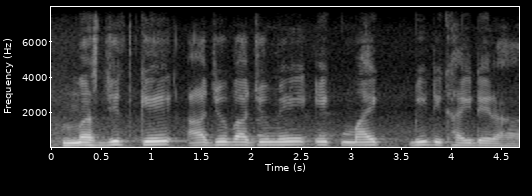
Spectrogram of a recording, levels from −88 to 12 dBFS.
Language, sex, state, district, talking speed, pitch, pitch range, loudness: Hindi, male, Gujarat, Valsad, 155 wpm, 155 Hz, 140-165 Hz, -15 LUFS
